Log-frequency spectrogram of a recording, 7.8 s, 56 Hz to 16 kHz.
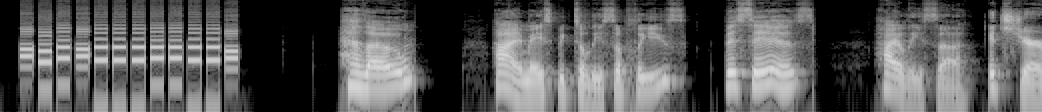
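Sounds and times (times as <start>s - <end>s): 
short touch-tone beeps dialing a number: 0.2s - 1.8s
speech: 2.6s - 7.8s.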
